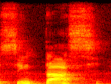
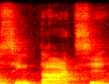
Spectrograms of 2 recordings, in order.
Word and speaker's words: sintaxe: se chama sintaxe ok repita comigo sintaxe e não sim táxi ou cintas e como já ouvi por aí tá sintaxe a pronúncia correta certo e dentro da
